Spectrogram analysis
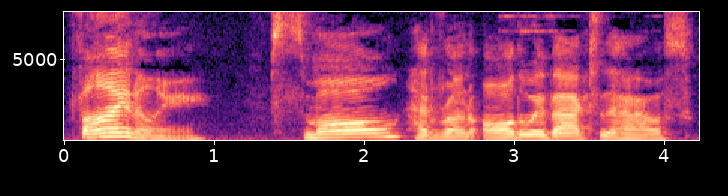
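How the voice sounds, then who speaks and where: A woman reading a children's storybook aloud in an expressive, dramatic way. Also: fairly low pitch, slow pace. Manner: animated, dramatic read-aloud delivery. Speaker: storybook reader. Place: in bed, indoors.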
